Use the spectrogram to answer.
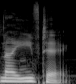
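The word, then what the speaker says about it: naïveté: Well, I believe it's pronounced naivete, which is part of why I try to never say that word.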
